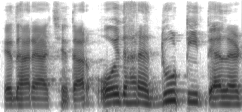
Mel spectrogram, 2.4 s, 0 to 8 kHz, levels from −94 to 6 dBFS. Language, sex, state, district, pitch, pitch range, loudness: Bengali, male, West Bengal, Malda, 140 Hz, 125-170 Hz, -15 LUFS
